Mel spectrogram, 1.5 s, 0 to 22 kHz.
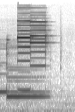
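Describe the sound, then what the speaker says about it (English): A Dahua Airshield Hub2 alarm system sounds its door chime, a bright electronic two-tone ding-dong lasting about a second that rings clearly in a quiet room before fading out. "that's the door chime"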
